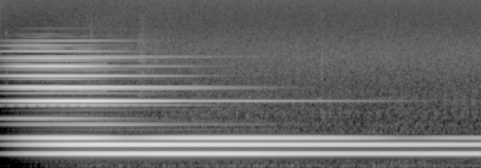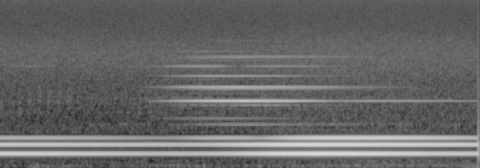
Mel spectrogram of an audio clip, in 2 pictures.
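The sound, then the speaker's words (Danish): A bell in the tower of an old textile factory, now the Mass MoCA art center north of New York, recorded for a work by German artist-composer Christina Kubisch, tolls with a deep, humming ring hanging for several seconds, then is struck again, bright overtones swelling back before slowly fading. No one speaks. “Her i pausen mellem klokken, der ringer, der kan jeg lige nå at sige, at øh, det er en optagelse af et klokketårn fra en gammel tekstilfabrik, som nu er omdannet til kunstcentret Mass Mocha, som ligger en lille, smuk togtur nord for New York”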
